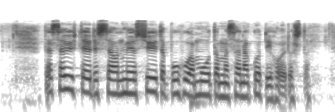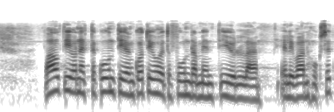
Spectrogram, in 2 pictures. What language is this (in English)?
Finnish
